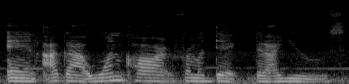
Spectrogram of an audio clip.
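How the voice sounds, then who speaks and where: A woman with a low voice gives a channeled tarot reading and sounds a little stuffy from allergies. She talks casually and drifts from thought to thought, calling her viewers "y'all". Steady background noise runs under the recording. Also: takes it slowly. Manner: conversational, meandering, addresses viewers as "y'all". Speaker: tarot reader.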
